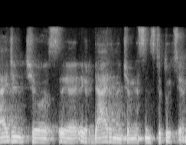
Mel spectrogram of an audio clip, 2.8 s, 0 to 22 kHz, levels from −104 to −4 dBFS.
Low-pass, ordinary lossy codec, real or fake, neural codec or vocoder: 9.9 kHz; MP3, 96 kbps; real; none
